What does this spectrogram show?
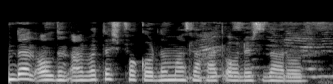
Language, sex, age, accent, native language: Uzbek, female, 19-29, Toshkent shahri, Uzbek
